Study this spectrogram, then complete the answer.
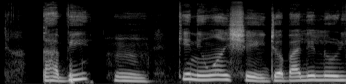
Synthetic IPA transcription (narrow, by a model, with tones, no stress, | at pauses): ta˨bi˨˦hũ˨ | ki˦nĩ˧w̃ɔ̃˦n̩˦ʃe˧i˨d͡ʒɔ˧ba˧le˦lo˦ɾi˦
